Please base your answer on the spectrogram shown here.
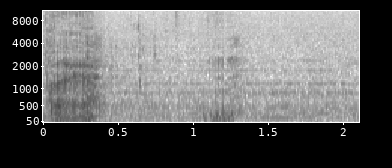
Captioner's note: grunt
